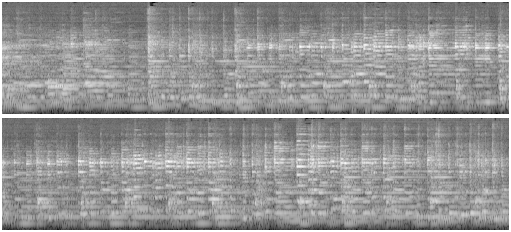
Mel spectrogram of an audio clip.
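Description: Bluegrass band playing an instrumental break, with an F-style mandolin picking the lead over banjo and acoustic guitar backing.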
